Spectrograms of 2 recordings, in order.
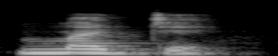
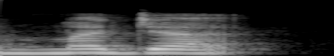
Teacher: بیمج، جیم جو ہے یہ قطب جدین قلقلہ حروف میں سے ہے تو ہم یہاں پر جیم کو ہلا کے پڑھیں گے، مج، اس کو مجنون نہیں پڑھیں گے، مجنون نہیں، مج مج، اور مجا بھی نہیں ہوگا، مج، جلدی سے جیم کے مخرج کو چھوڑ دیں گے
